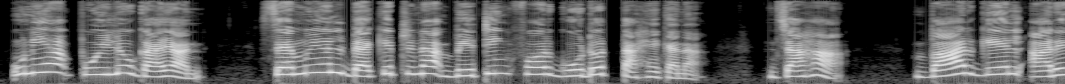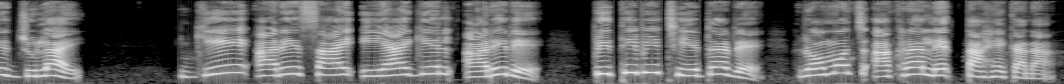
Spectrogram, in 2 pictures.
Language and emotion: Santali, neutral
